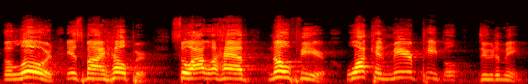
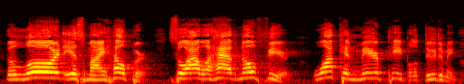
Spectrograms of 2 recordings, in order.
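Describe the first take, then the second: First: Louder, slow full-voice proclamation; as loud as you can. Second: Loud, slow group recitation; congregational recitation. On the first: Pastor urging everyone to shout the verse, loud. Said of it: "say it as loud as you can". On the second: Pastor leading the congregation in the verse, loud. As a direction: lead the church in saying it. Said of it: "Let's say this part together". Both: Acted.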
